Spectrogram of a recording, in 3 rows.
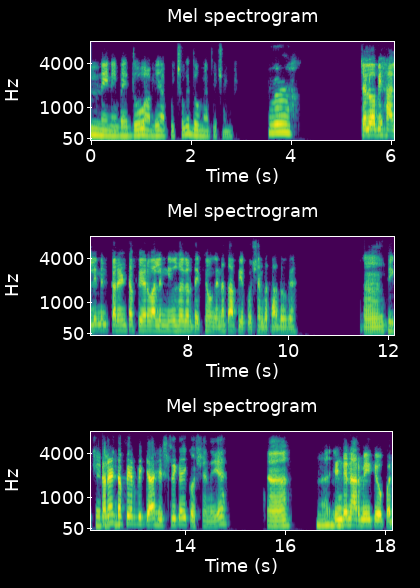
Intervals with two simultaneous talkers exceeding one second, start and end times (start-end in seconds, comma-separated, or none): none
